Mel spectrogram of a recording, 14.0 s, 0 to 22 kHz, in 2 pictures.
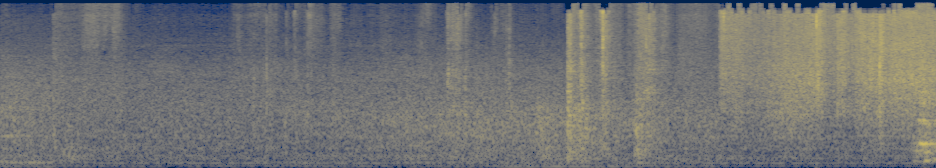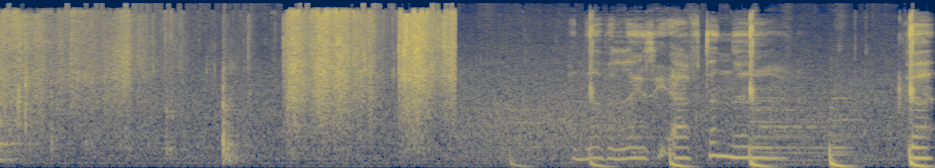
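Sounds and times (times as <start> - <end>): rustling: 1.7 - 10.5.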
